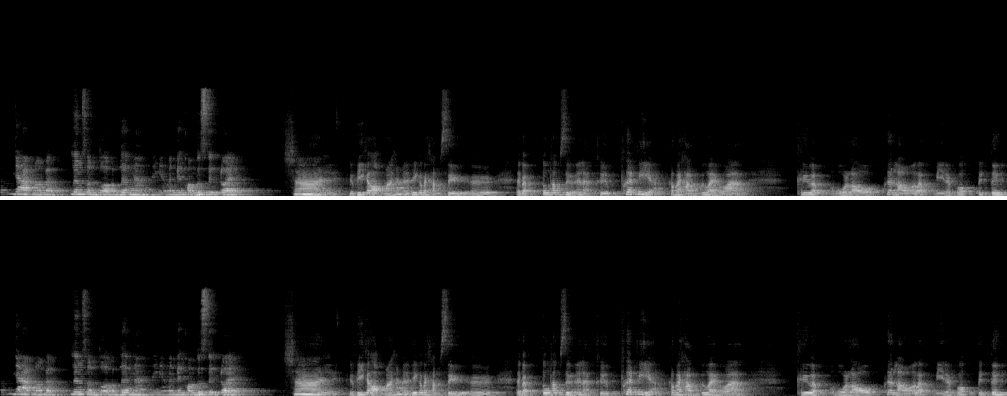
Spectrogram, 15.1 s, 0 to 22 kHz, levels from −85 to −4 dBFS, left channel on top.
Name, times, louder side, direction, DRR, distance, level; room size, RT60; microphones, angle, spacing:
voice 1, 0.1-0.8 1.1-3.6 4.4-4.7 5.9-6.1, equal, 20° left, -1 dB, 0.9 m, -28 dB
voice 2, 4.3-11.1 11.4-11.6 12.0-15.0, right 1 dB, 5° right, 1 dB, 0.3 m, -30 dB
8.0 x 2.8 x 2.2 m, 0.87 s
head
